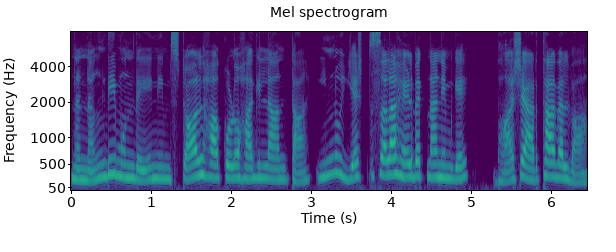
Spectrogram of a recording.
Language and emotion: Kannada, angry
